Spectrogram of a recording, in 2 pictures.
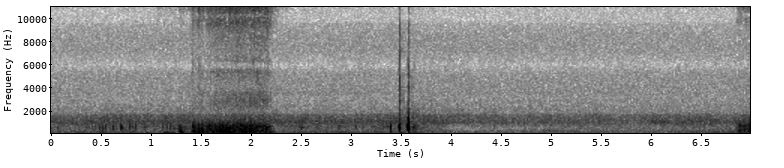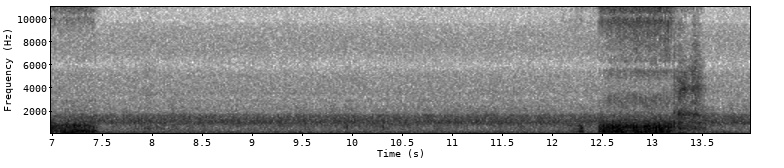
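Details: Sleeping dog snoring, with three soft, breathy, rasping snores spaced about five seconds apart over a low steady hum, and a brief sharp click between the first two.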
